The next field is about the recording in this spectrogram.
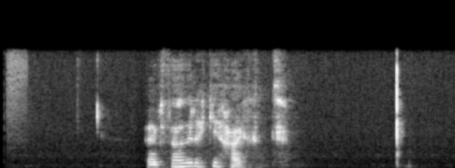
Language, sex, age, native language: Icelandic, female, 70-79, Icelandic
